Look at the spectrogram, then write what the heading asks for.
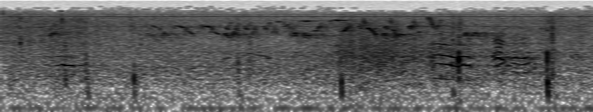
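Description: Quiet background ambience with faint, short bird chirps, a little more frequent in the second half, and a few soft clicks.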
